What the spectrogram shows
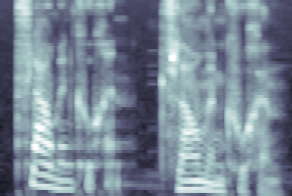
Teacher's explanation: English doesn't have this sound. You make the P and F almost simultaneously.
